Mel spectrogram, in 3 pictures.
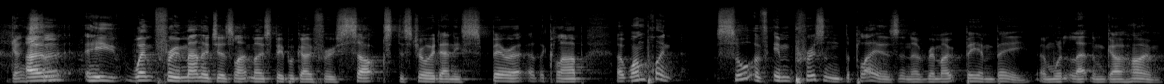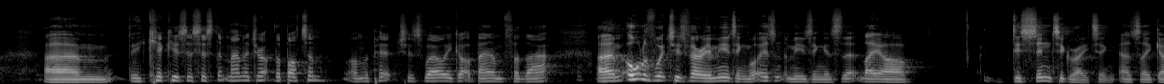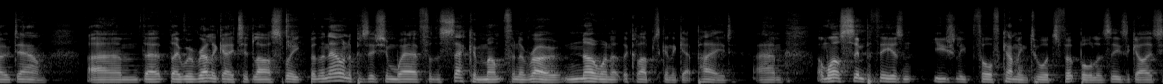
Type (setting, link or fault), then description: setting, live audience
